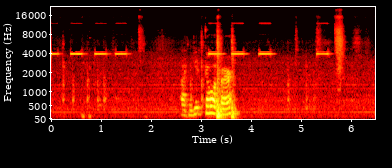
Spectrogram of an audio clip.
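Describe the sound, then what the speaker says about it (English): Kitchen timer being set, a series of short, sharp electronic beeps repeating in quick bursts, with someone speaking briefly in the middle. "So I'm going to set my timer."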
